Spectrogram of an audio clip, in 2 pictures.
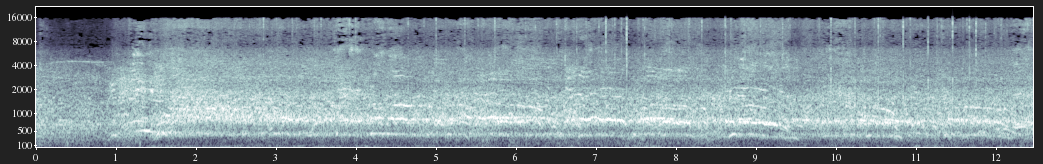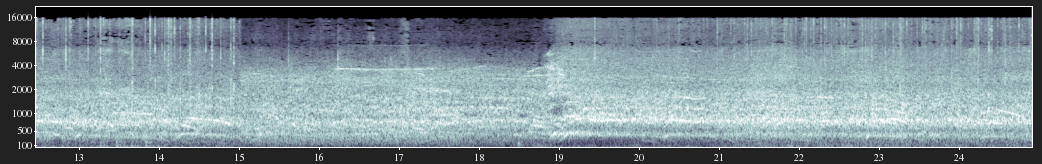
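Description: A huge stadium crowd erupts in loud roaring cheers.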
